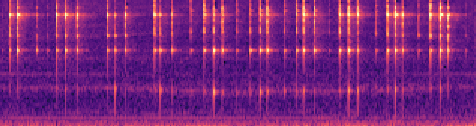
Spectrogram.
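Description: A candle in a jar is tapped repeatedly in quick, light strokes, each giving a short bright clink with a high ringing overtone that dies away almost at once. The taps come in an uneven, busy rhythm over a steady low background hum.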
